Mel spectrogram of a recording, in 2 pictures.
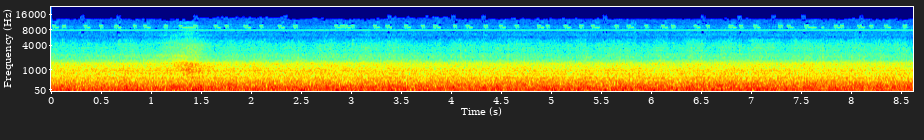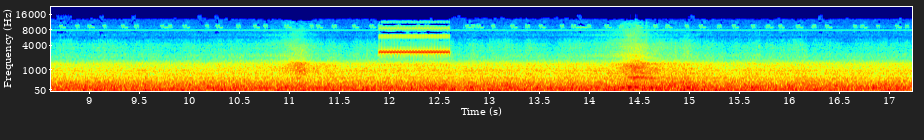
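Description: A car's tyres roar steadily on the road as it drives.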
